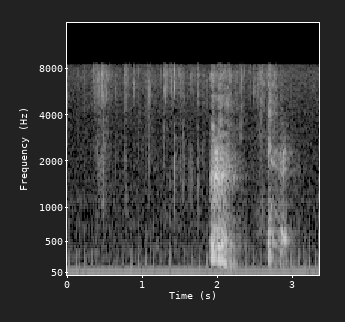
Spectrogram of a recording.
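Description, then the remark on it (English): Two sharp coughs from a speaker giving a sermon, the first louder and harsher, the second following less than a second later; no one speaks. “Excuse me. I'm going to have to put in a cough drop.”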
